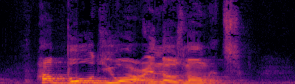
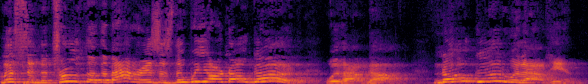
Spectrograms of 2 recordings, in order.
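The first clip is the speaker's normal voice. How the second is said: full preaching; 8 semitones higher than usual. Real, not acted.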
